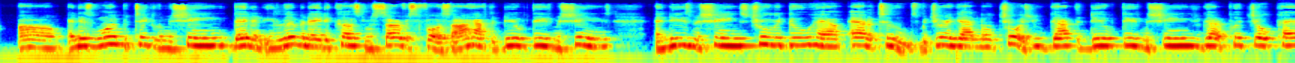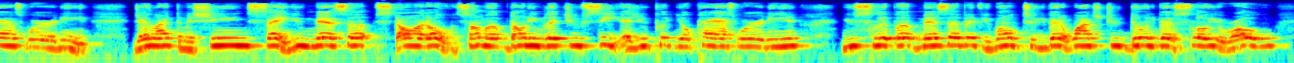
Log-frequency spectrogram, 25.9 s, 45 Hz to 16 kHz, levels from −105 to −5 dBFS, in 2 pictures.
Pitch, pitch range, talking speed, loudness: 230 Hz, 220-235 Hz, 215 wpm, -20 LUFS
